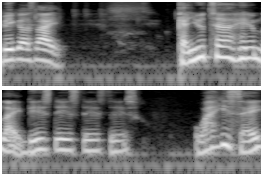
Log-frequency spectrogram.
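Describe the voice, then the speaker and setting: A man with a Puerto Rican accent speaks at a fairly slow pace, pitched high for a man. His pitch varies in an ordinary way, with long, frequent pauses. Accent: Puerto Rican Spanish accent, limited English. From Puerto Rico. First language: Spanish. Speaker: barber. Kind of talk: casual interview.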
